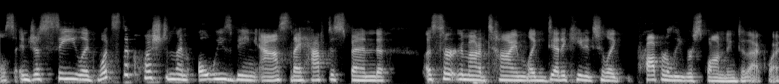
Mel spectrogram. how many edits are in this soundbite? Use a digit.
0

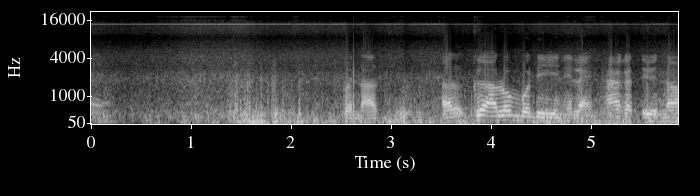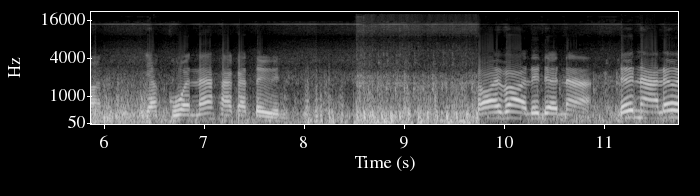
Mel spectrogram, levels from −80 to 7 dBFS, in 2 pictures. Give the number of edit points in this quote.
1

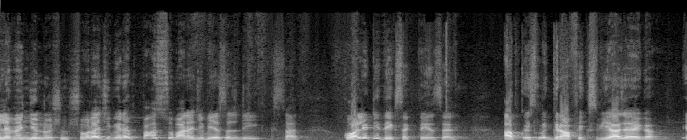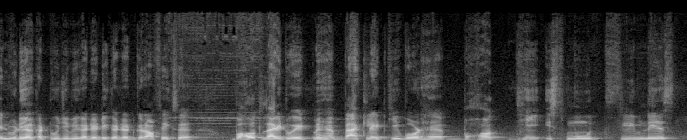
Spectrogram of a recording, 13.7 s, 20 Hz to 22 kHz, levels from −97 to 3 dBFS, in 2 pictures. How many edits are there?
0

